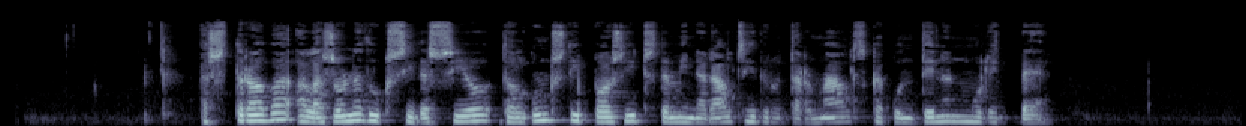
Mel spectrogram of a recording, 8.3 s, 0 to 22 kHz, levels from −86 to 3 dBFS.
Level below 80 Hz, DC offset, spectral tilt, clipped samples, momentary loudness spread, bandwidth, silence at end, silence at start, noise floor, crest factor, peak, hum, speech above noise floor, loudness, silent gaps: -74 dBFS; under 0.1%; -4.5 dB/octave; under 0.1%; 13 LU; 11 kHz; 1.35 s; 1.1 s; -73 dBFS; 20 dB; -6 dBFS; none; 48 dB; -25 LUFS; none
